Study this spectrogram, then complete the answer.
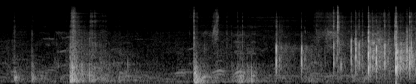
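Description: A gymnast's feet thud onto a padded mat after a vault.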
